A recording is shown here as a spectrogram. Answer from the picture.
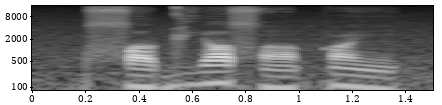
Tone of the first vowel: low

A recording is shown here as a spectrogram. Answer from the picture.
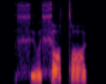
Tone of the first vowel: rising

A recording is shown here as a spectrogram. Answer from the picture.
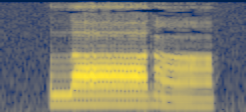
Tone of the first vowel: high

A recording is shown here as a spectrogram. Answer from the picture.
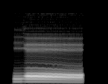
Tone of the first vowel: falling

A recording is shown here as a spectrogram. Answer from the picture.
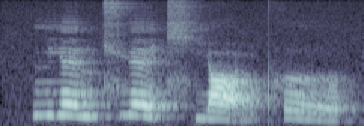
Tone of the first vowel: falling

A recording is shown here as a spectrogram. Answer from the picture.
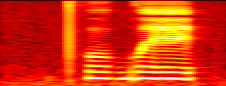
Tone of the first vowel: low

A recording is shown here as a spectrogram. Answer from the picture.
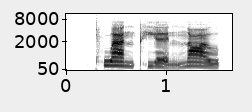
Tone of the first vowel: falling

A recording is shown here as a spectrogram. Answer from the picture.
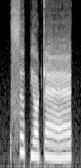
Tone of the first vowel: high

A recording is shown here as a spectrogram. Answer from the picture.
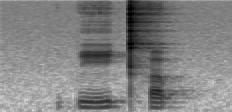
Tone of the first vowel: rising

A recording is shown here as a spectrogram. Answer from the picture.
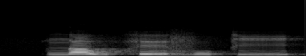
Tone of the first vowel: low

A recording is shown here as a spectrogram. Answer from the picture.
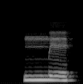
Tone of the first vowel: low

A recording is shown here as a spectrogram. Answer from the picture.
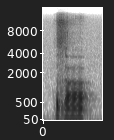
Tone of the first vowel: high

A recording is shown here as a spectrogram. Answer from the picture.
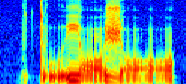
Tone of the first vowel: rising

